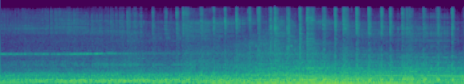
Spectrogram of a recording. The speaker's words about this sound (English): The sound of a motorcycle down the road caught our attention.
